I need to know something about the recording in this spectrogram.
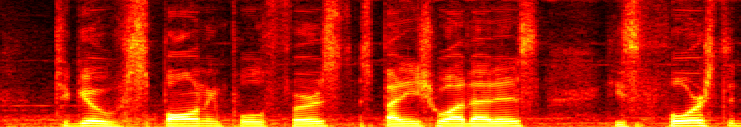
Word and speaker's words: Spanishiwa: Well, I've checked that, and it's actually pronounced Spanishiwa with 2 eyes, it almost sounds like.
